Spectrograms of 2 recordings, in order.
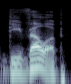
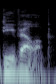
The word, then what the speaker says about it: develop: it for instance develop we say develop not develop that's right stressing the right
